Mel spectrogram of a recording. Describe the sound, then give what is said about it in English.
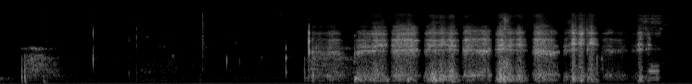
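Labored, struggling breathing from a man: a few faint clicks and small breaths come first, then a long run of loud, ragged, rasping gasps in quick, uneven rhythm. “That's a symptom of COVID-19. This guy is struggling to breathe.”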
